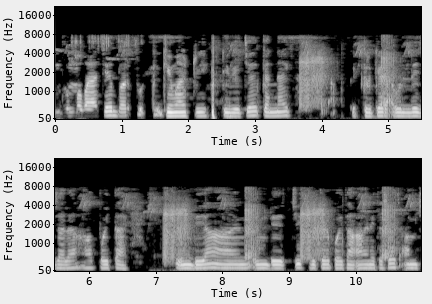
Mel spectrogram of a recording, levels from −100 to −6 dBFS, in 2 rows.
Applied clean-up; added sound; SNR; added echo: classical method Wiener filter.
